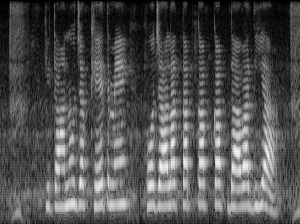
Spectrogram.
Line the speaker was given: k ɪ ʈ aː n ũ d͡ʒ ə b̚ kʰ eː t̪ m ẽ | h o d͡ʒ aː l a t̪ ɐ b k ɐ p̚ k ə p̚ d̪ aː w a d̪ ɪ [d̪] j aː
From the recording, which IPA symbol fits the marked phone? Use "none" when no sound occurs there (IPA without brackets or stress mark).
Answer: none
